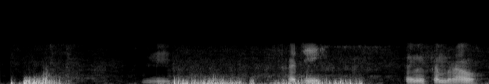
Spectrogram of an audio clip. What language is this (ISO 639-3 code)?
guj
